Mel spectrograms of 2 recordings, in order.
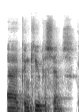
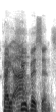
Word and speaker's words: concupiscence: And that gets into this idea, cocubescence. I'm probably still saying it wrong. It's a new word for me. Yeah, you go for it. You say it for everyone. – Concupiscence. – Concupiscence. There we go.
